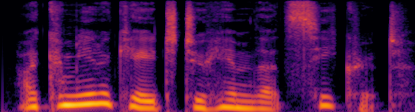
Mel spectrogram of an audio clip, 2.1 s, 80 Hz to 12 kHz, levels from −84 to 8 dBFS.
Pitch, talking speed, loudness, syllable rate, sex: 195 Hz, 175 wpm, -15 LUFS, 5.9 syllables/s, female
